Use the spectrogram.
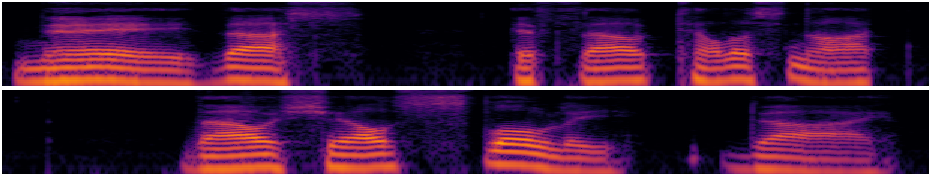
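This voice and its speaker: A man's voice: on the low side, steady tone, drawn-out words, dry recording. A man voicing a stern king who speaks in solemn, commanding tones. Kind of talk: audiobook character voice.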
